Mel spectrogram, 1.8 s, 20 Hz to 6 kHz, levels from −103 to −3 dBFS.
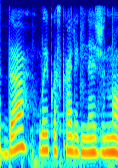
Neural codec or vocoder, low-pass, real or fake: none; 5.4 kHz; real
